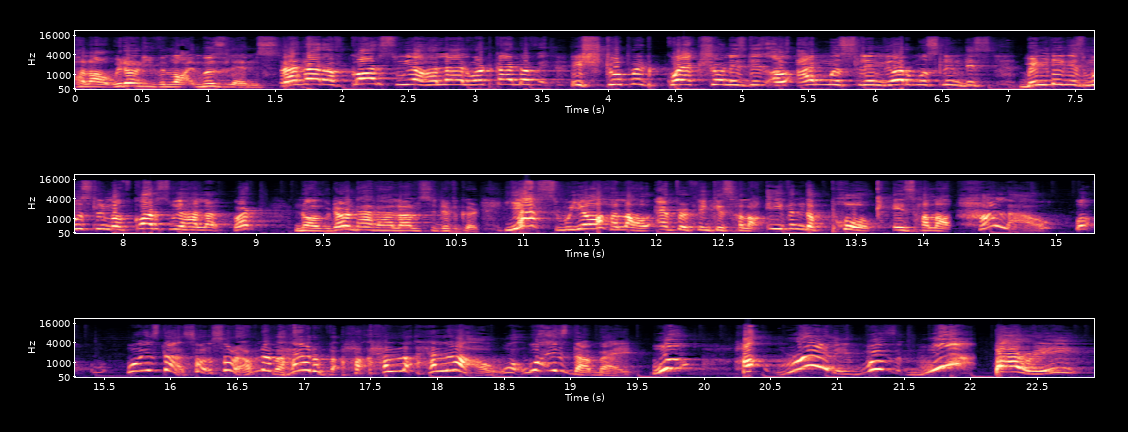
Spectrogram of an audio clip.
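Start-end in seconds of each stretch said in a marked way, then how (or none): 1.5-14.2 put-on lightly accented high shopkeeper; indignant shopkeeper, a touch put on. 14.2-22.8 high, laughing mock confusion; mock surprise. Shopkeeper feigning ignorance.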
